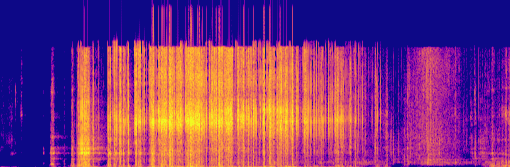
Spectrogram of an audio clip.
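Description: A solid rectangular green bar of soap, held in one hand with long nails, is scraped with a metal blade that shaves off flakes. After a brief quiet start, crisp, bright scraping and crunching builds into a dense, steady run, then thins out into softer, sparser scrapes toward the end.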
